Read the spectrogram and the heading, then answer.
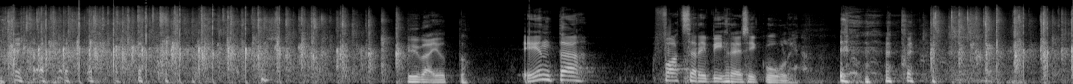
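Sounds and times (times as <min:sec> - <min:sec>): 
laughter: 0:00.0 - 0:02.9, 0:08.4 - 0:09.9
audience applause: 0:00.0 - 0:04.2, 0:09.1 - 0:10.7
speech: 0:00.2 - 0:01.2, 0:04.1 - 0:06.0, 0:06.6 - 0:09.4.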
